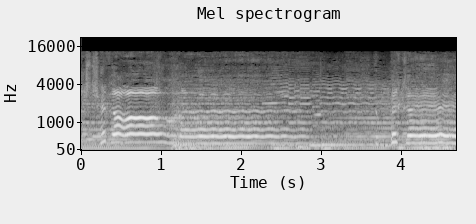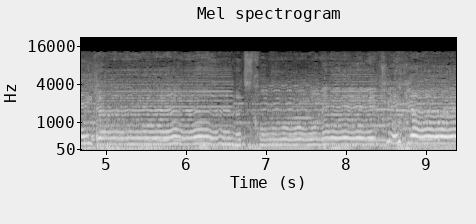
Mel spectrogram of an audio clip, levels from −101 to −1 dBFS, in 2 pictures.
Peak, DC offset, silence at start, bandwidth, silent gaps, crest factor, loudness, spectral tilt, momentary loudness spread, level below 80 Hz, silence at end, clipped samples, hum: 0 dBFS; under 0.1%; 0 s; 13.5 kHz; none; 16 dB; -16 LUFS; -6 dB/octave; 10 LU; -32 dBFS; 0 s; under 0.1%; none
